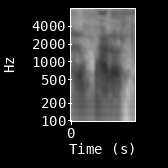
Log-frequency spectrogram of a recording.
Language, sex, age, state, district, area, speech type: Assamese, female, 45-60, Assam, Dibrugarh, rural, spontaneous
